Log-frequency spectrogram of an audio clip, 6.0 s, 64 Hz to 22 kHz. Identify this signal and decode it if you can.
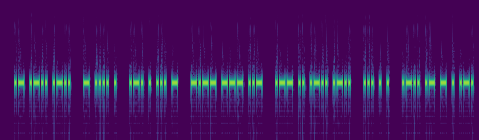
Morse code, heard as a keyed tone, about 50 wpm, 700 Hz. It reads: ALL THE REST YOU WILL SEE LATER
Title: Sentences from Top 1000 Words - Review Part 4 - 50wpm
